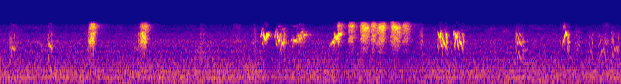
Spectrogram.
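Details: Budgerigars in a small balcony colony chattering in the morning, many high chirps and squawky bursts, some clustered in quick runs near the middle, over steady low background hiss.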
